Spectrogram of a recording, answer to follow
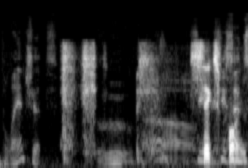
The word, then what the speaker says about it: Blanchett: I know it's pronounced Blanchett.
